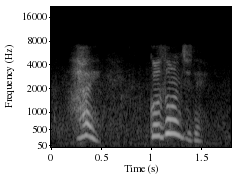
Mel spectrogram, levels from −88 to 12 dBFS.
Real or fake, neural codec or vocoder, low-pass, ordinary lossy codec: fake; vocoder, 44.1 kHz, 80 mel bands, Vocos; 7.2 kHz; Opus, 24 kbps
